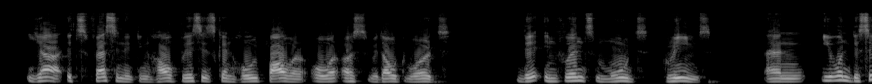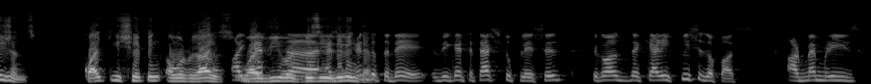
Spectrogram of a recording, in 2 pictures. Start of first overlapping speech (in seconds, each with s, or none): 10.8 s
